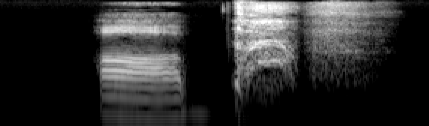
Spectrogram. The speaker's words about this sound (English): By the way, guys, that's a perfectly ordinary cough I just had.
